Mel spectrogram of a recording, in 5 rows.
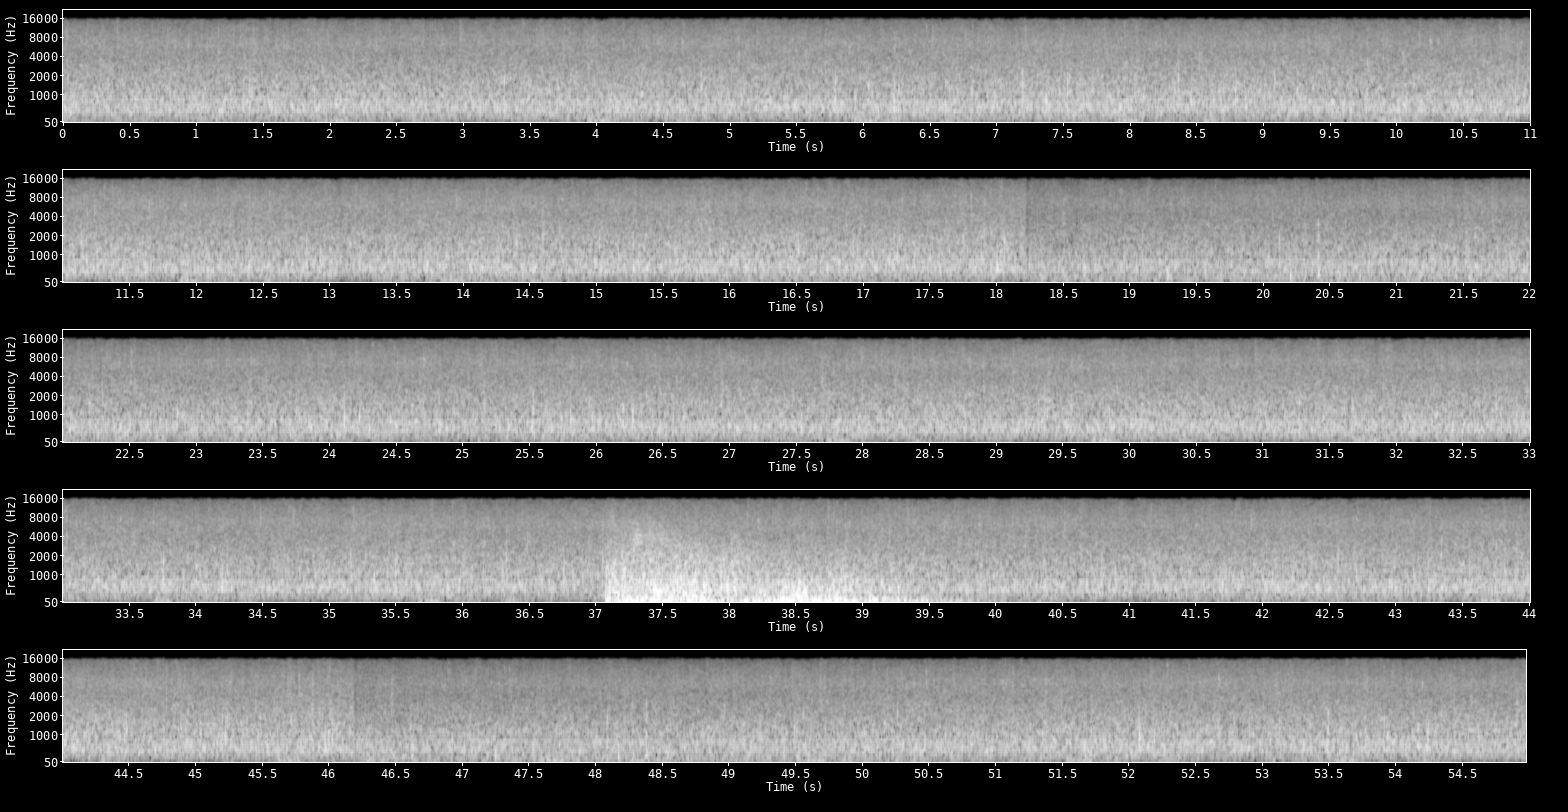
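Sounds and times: steady rain falling: 0:00.0 - 0:54.9
thunder clap rumbling: 0:37.1 - 0:40.3.

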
